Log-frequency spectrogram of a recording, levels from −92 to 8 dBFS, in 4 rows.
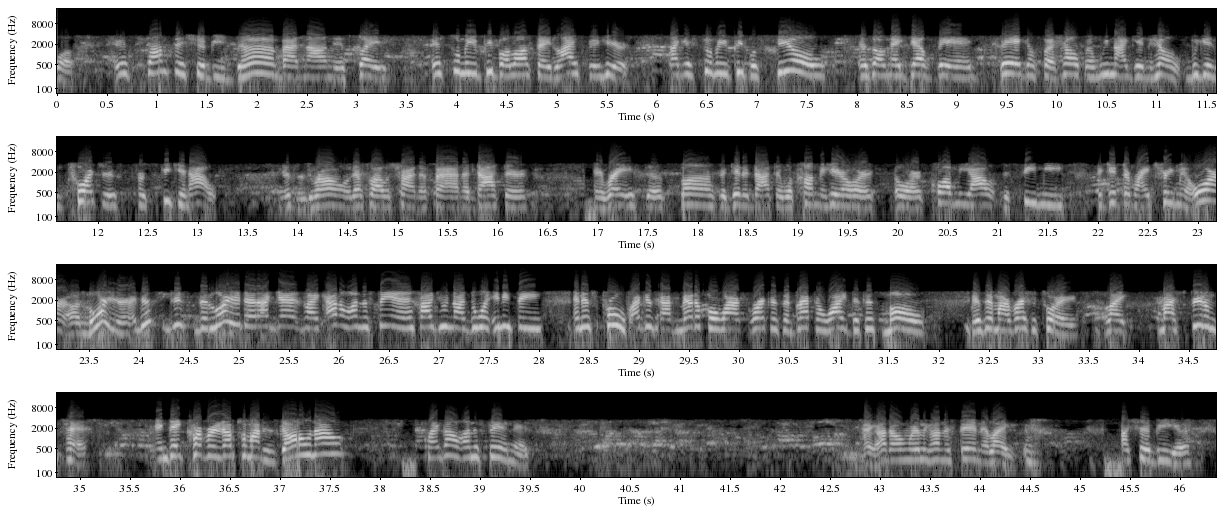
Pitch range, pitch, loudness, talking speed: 230-305 Hz, 265 Hz, -19 LUFS, 190 wpm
